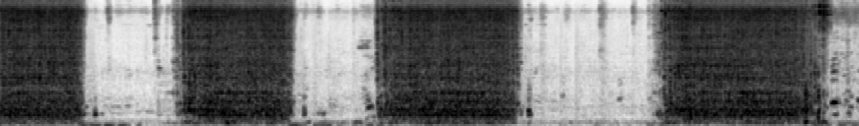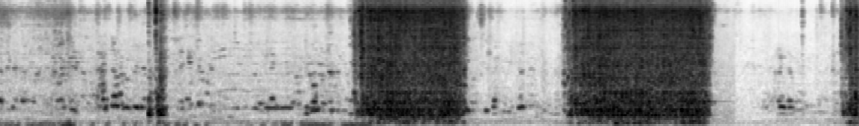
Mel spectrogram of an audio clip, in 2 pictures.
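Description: A sewing machine stitches a plain blouse in several loud, steady runs of rapid whirring and clatter, each a few seconds long, separated by pauses in which someone talks and fabric rustles.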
